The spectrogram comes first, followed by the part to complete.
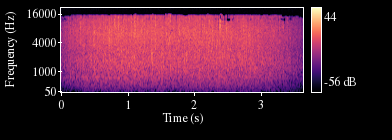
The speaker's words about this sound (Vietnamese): đáng được cho một tràng pháo tay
